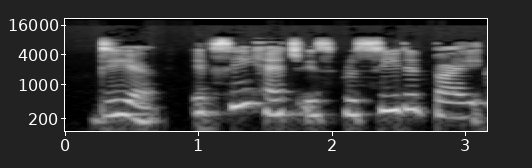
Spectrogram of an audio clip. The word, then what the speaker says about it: dir: Similarly, dir is not dir, like in English, but then dir.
